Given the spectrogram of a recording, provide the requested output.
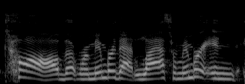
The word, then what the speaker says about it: tav: That word is what is T-A-W, but pronounced Tav.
